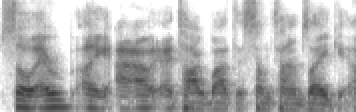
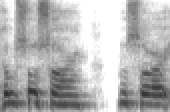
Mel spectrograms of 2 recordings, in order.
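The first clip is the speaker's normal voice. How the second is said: put-on very high, frightened little kid voice; 11 semitones higher, 5 dB louder than usual. Retelling apologizing to a lady who snapped: imitating a scared little kid. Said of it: "like I'm a scared little kid".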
